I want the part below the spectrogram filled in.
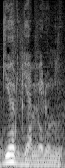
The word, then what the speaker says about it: Giorgia Meloni: Giorgio Meloni. – Giorgio. – Il faut le dire en italien. Giorgia Meloni. C'est ça.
